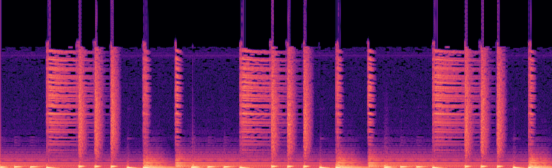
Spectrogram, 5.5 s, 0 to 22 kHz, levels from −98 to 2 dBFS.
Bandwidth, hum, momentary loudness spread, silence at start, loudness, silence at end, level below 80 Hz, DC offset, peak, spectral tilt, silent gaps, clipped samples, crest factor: 17 kHz; none; 3 LU; 0 s; -12 LUFS; 0 s; -16 dBFS; under 0.1%; 0 dBFS; -5.5 dB/octave; none; 0.1%; 12 dB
